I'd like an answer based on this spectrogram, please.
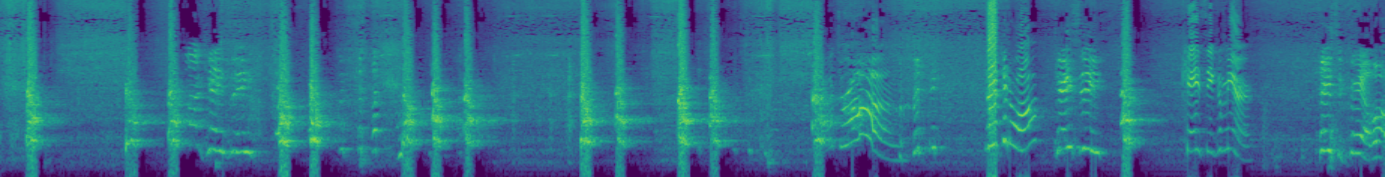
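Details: Border Collies Casey, Jersey and Fenway bark sharply and repeatedly, joined by rising and falling whines and yelps, while a person speaks over them; recorded on an Android phone.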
